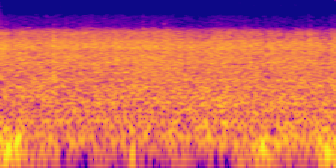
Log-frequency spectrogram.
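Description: Water thrown up by a passing cement tanker truck splashes over a car, heard as a broad, loud continuous wash of spray and rushing noise with no talk.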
